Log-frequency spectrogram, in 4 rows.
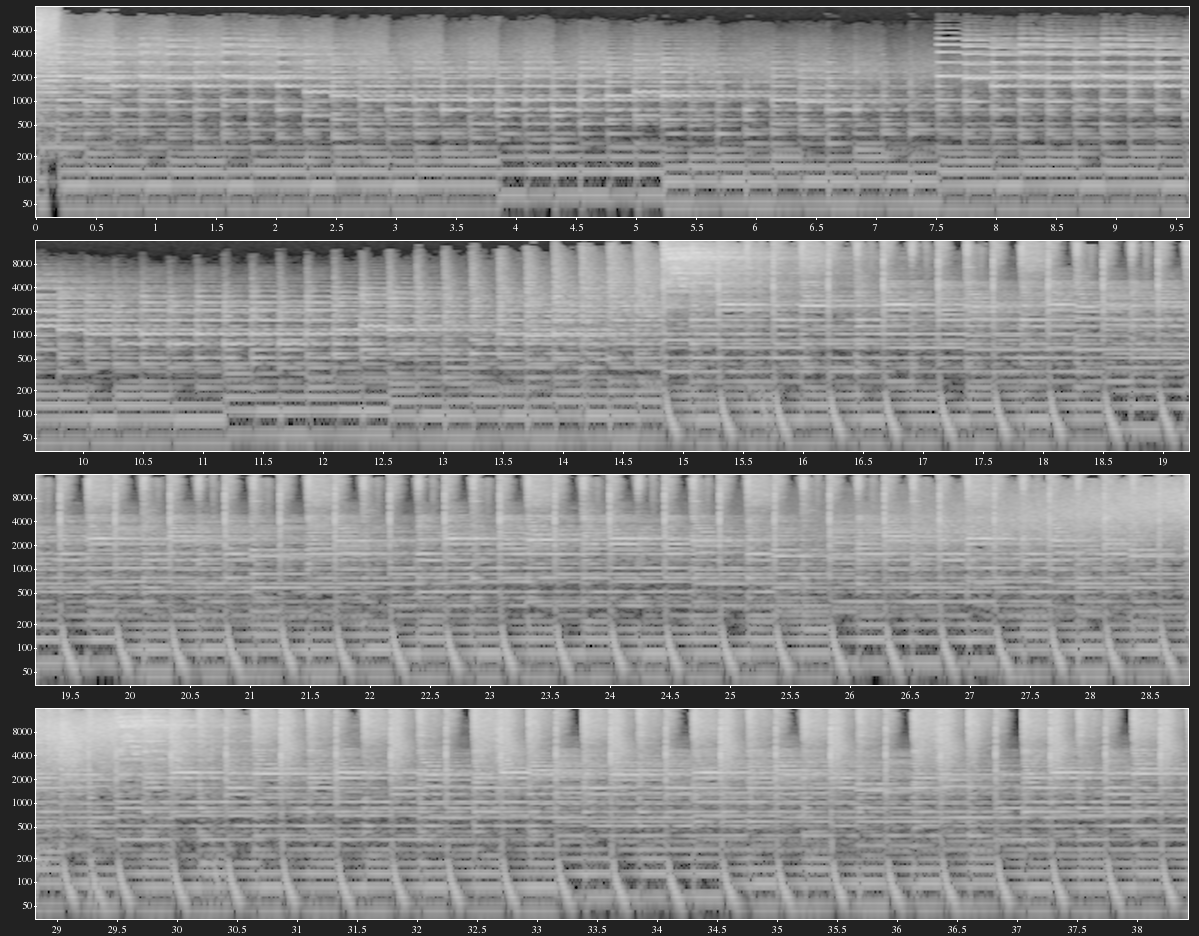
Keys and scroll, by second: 12.7 shift+space.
